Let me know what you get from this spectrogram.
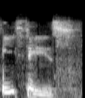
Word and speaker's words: Eastes: No one knows how to pronounce it. And it's not pronounced how it's spelled. It's pronounced Easties.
